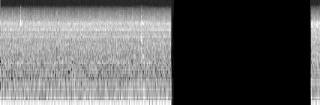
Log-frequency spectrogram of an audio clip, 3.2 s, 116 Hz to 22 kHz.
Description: Your Aerosol Treatment Plan - Using Your Salter AIRE Plus Compressor and Salter Labs' #8900 Nebulizer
